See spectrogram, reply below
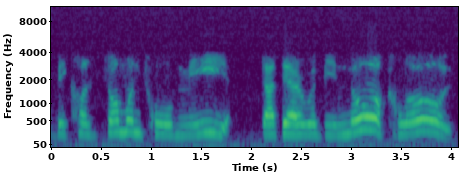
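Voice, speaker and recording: A man's voice: high-pitched, fairly even intonation, slow, dry recording. Casting: man as a lewd prank caller, sly and suggestive, dry muffled sound. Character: lewd cheeky caller with a put-on accent.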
